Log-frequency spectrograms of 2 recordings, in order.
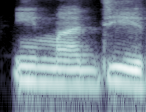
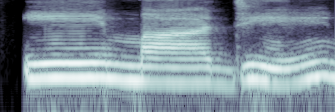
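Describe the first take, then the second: First: Imadi joined up, ending on stressed DI. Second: I, MA, DI slowly drawn out; syllable by syllable. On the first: Teacher showing the accent, stress on final DI in imadi. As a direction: land on DI in imadi. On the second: Teacher introducing a Hebrew word, imadi in slow separate syllables. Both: Shown as a demonstration. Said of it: "The accent is on the last syllable".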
